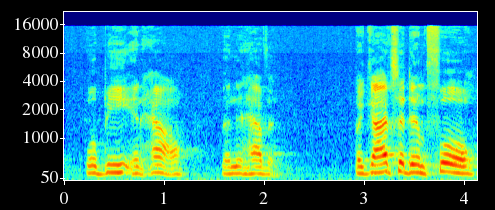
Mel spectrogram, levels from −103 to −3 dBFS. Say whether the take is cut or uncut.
cut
